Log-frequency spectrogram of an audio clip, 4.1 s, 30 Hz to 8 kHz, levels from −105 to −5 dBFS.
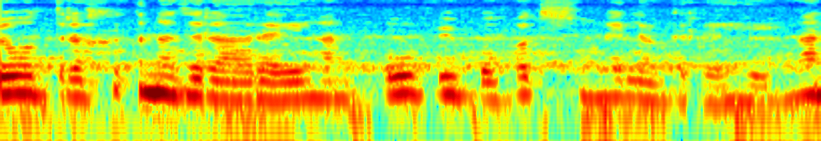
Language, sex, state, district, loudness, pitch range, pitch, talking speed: Punjabi, female, Punjab, Kapurthala, -19 LUFS, 155-195 Hz, 175 Hz, 205 wpm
